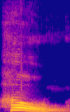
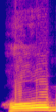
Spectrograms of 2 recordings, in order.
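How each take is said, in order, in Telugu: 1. అచ్చు గుండ్రటి 'oh' లాగా జారుతుంది. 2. అచ్చు సాదాగా, చదునైన 'o'. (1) "ఎప్పుడు ఓ వచ్చినా ఓ అని పలకాలి" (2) "హోమ్ కాకుండా"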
